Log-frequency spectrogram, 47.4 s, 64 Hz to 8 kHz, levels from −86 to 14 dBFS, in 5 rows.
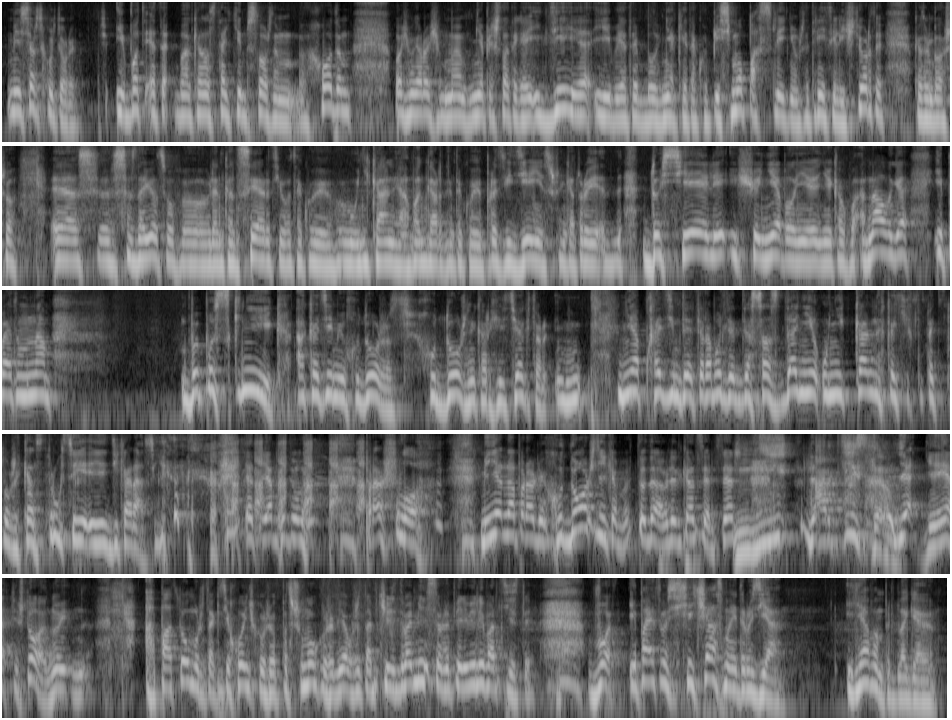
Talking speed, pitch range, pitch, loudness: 135 wpm, 150-205 Hz, 175 Hz, -20 LUFS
